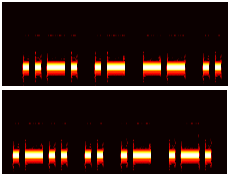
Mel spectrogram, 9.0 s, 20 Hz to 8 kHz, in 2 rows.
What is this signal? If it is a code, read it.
Morse code, heard as a keyed tone, about 10 wpm, 700 Hz. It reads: FAMILIAR
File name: Book One / 01-Chapter 1 - 10 WPM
